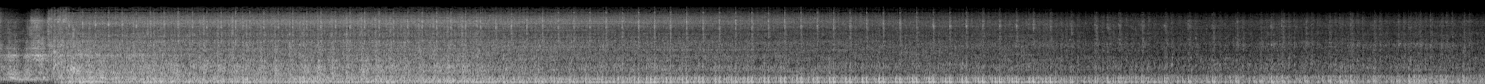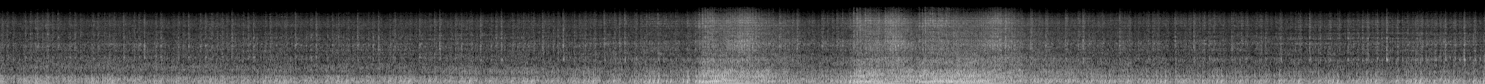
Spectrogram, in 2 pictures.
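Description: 1960 Triumph TR3A's inline four-cylinder engine on twin SU carburettors idling steadily. The throttle is blipped twice in quick succession about three-quarters of the way through.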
